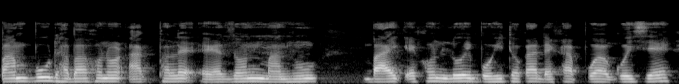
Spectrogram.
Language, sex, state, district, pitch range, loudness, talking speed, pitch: Assamese, male, Assam, Sonitpur, 130-140 Hz, -16 LUFS, 125 wpm, 135 Hz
